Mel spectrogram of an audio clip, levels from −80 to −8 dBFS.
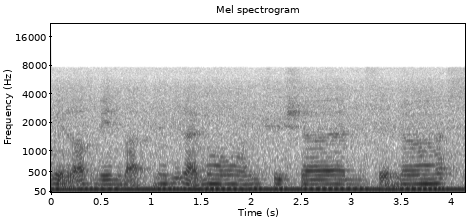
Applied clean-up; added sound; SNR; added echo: none; none; none; none.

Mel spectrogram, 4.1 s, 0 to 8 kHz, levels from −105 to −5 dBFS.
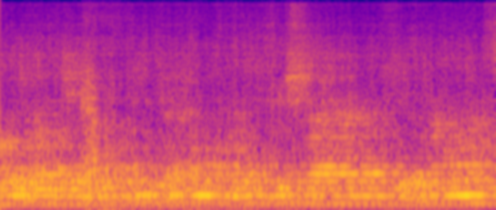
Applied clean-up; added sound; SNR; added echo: neural separator model SepFormer DNS4.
